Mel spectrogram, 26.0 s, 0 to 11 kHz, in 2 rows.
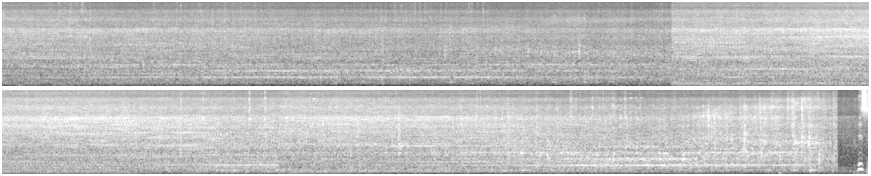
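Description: John Deere 1025R compact tractor's three-cylinder diesel running a PTO-driven Tufline rotary tiller through garden soil: a steady engine and gearbox drone with the tines churning dirt. About ten seconds in the sound shifts, with more low rumble.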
